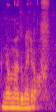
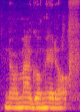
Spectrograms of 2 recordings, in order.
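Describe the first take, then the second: First: The name is said very quickly. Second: The name is said at a quick pace. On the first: "Even faster" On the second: "Let's try again"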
